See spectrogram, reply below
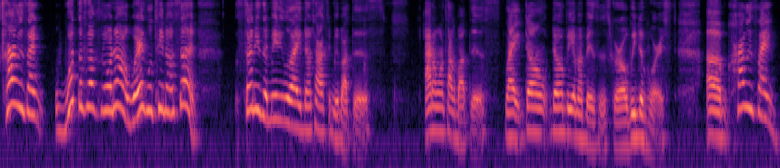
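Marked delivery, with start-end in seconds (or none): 0.7-2.6 high-pitched, exasperated questioning; alarmed demand. Retold or imitated. Carly confronting Sonny at her house, high and indignant. 4.1-9.0 low-pitched, curt refusal; dismissive brush-off. Retold or imitated. Sonny refusing to discuss it with ex-wife, low and dismissive.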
